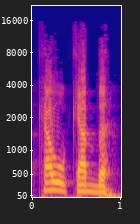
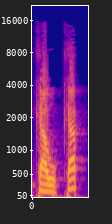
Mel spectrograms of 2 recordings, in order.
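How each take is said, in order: First: The final b is fully voiced. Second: The final b is devoiced, like p. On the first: The speaker calls it right. "букву ба подчеркиваем" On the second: The speaker calls it wrong. "не оглушаем. То есть не каукаб"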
